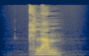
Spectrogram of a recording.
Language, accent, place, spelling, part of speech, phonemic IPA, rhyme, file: German, Germany, Berlin, klamm, adjective, /klam/, -am, De-klamm.ogg
- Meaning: 1. clammy, damp, unpleasantly moist (e.g. of fabrics, the air in a room) 2. cold 3. cash-strapped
